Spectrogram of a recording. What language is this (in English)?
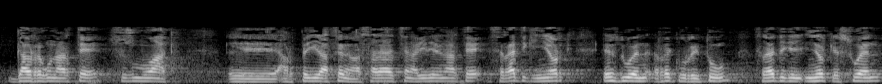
Basque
